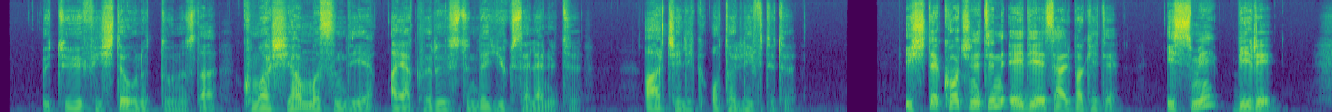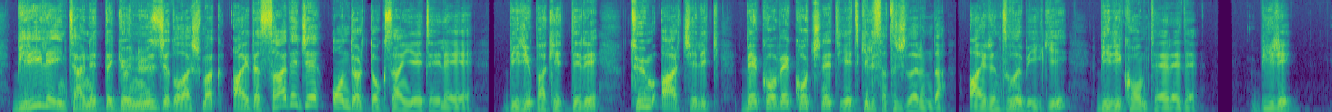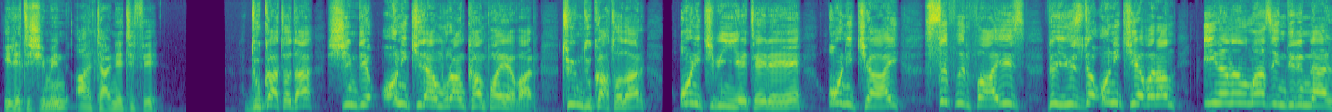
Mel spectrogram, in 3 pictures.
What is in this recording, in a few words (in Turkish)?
GENC ERKEK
